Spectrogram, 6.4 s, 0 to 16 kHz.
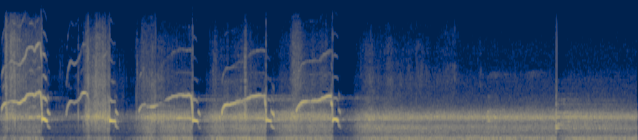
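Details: Mouse delivery at a lesser spotted eagle nest in Latvia, 13 August 2023. Five loud, rising, squealing whistles follow each other about every 0.6 seconds, then only a steady background hiss remains.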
